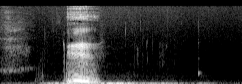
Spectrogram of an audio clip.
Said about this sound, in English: Oh, your burp. Real men? Damn, real men cover their mouth when they burp, eh?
